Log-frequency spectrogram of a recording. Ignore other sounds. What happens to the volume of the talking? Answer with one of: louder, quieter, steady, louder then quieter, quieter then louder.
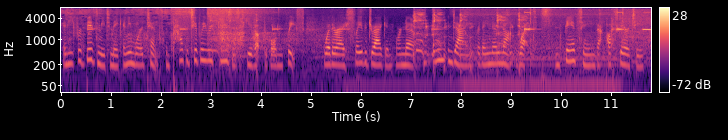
steady.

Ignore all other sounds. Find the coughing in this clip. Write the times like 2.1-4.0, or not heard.
2.9-4.0, 7.0-9.4.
